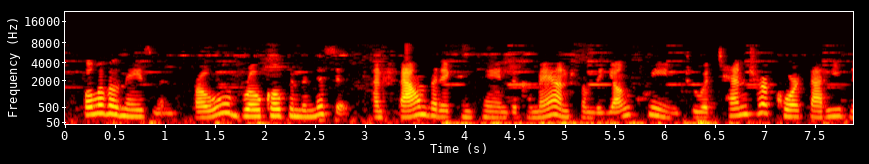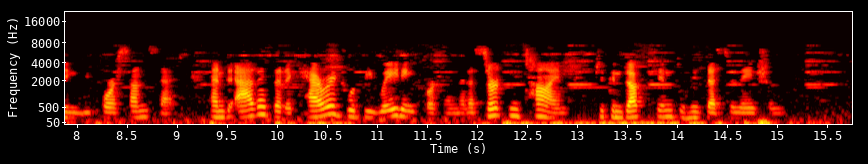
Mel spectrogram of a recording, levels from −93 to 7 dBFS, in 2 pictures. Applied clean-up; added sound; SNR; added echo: classical method Wiener filter.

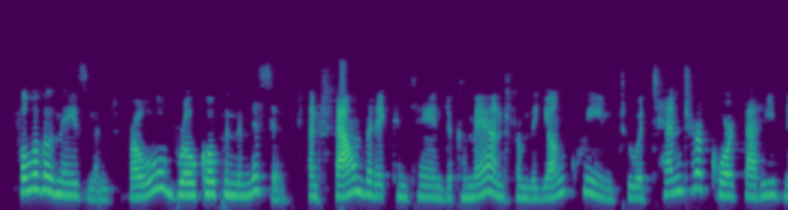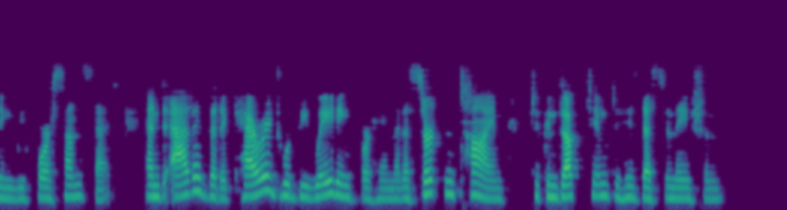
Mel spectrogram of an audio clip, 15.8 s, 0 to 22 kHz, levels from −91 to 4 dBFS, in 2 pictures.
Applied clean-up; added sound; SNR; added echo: none; none; none; none.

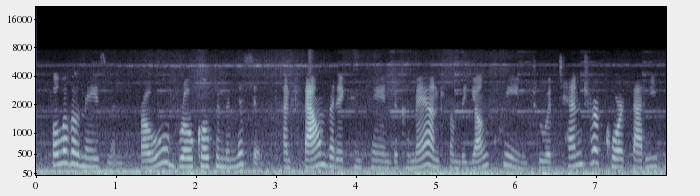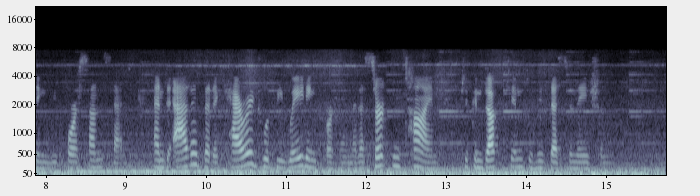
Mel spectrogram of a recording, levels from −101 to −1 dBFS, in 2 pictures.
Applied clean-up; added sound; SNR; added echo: none; Bell / Train; -1 dB; none.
